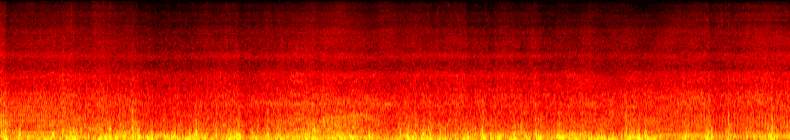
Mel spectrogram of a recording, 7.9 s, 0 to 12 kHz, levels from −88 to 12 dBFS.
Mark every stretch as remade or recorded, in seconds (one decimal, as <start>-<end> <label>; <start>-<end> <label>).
0.0-2.9 recorded; 2.9-4.0 remade; 4.0-5.6 recorded; 5.6-6.8 remade; 6.8-7.9 recorded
